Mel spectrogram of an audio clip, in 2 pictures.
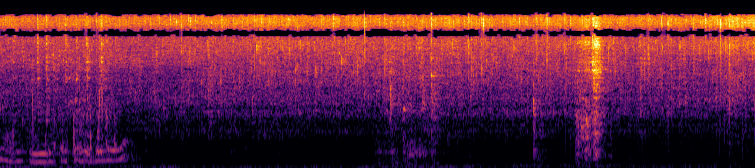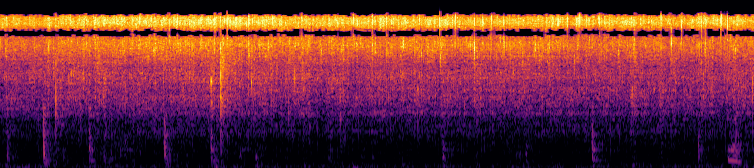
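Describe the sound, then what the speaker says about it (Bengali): Sliced onion and green chilli fry in oil with a continuous, moderately loud sizzle. Now and then a utensil knocks or scrapes as the pan is stirred. "পেঁয়াজ আর কাঁচা লঙ্কা কাঁচাটা, ওটা লাল লাল করে একটুখানি আমি ভেজে নেব।"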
